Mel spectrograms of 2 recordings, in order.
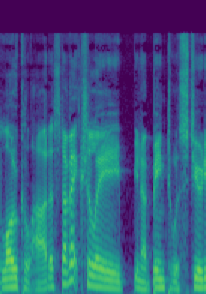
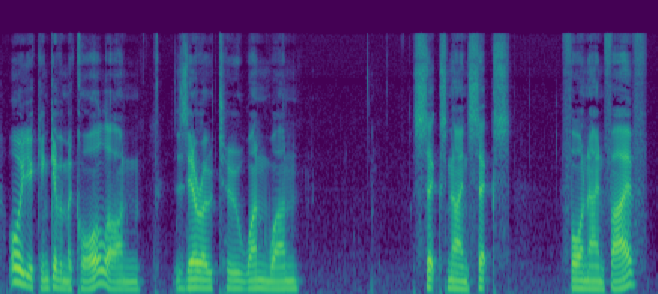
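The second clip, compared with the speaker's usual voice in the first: slow, deliberate delivery, each word spaced out carefully; 3 semitones lower than usual. Giving listeners a tattoo studio's phone number, speaking slow and deliberate. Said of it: "I was saying that slowly".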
